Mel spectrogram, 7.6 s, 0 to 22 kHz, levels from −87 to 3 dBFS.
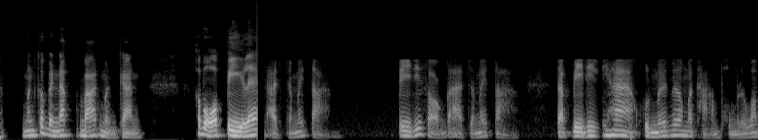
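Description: Speech, with two faults. At 2.57 s the sound goes quiet for 80 ms, then returns dull and boxy. Nothing reaches above 3.8 kHz, the level drops by roughly 5 dB, and a faint new noise floor sits well under the speech. This lasts to the end. The likely cause is the input switched to a poorer device. At 6.31 s there is a brief click or buzz. A tiny piece of audio plays twice with a hard join. That is a repeated buffer, and it fits a buffer of about 5 ms played once more. No audio is lost.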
